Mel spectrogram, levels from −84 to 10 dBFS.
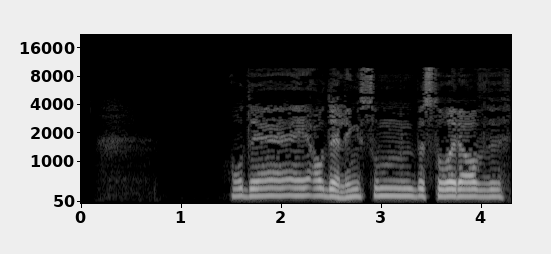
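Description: Vorbis compression runs through the whole of this speech recording, and it is heavy. Nothing is present above about 9.7 kHz, and the remaining treble is hissy and grainy, with roughened tones and smeared consonant onsets. The likely cause is a low-quality Vorbis encode, consistent with a bitrate of roughly 21 kbps. At that rate the encoder drops the top band and quantises the upper residue so coarsely that fine detail is replaced by noise of similar energy.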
